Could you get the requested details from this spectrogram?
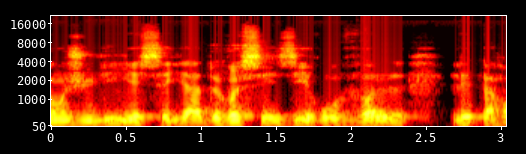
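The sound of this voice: The voice heard here is an unforced reading voice. It is used throughout.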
